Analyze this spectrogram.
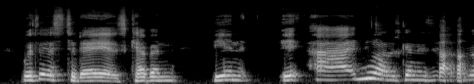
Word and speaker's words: Bieniek: With us today is Kevin Bieniek. I knew I was going to ruin it. I was going to say Bieniek, but... No, it's Kevin Bieniek. Bieniek.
